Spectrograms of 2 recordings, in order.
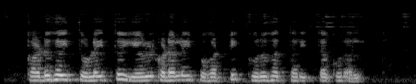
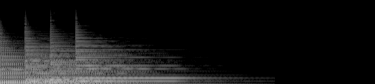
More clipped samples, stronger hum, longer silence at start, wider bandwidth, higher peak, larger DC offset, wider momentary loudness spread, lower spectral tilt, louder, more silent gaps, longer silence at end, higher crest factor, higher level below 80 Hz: neither; neither; first, 0.3 s vs 0 s; about the same, 11.5 kHz vs 12 kHz; first, -8 dBFS vs -12 dBFS; neither; second, 9 LU vs 14 LU; about the same, -7 dB/octave vs -7.5 dB/octave; first, -23 LUFS vs -28 LUFS; neither; second, 0.5 s vs 1.65 s; about the same, 16 dB vs 18 dB; second, -60 dBFS vs -38 dBFS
